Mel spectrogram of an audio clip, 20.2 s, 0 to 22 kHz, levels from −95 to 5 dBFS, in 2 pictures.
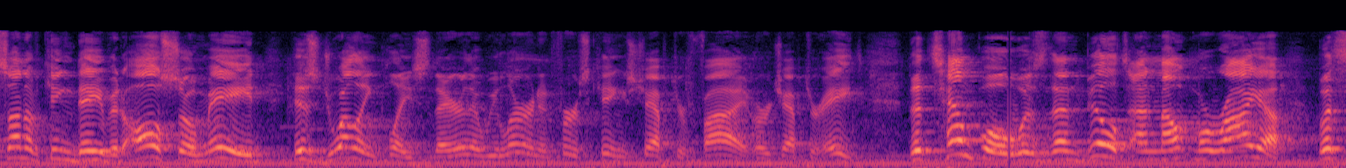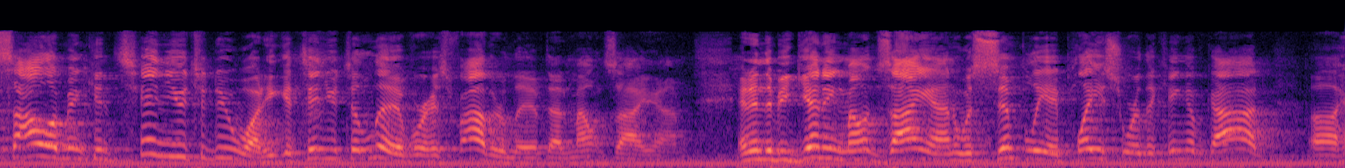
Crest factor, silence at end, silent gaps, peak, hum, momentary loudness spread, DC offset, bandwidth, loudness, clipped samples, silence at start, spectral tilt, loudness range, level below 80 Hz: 18 dB; 0 s; none; -8 dBFS; none; 11 LU; under 0.1%; 10.5 kHz; -26 LUFS; under 0.1%; 0 s; -3.5 dB/octave; 6 LU; -50 dBFS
